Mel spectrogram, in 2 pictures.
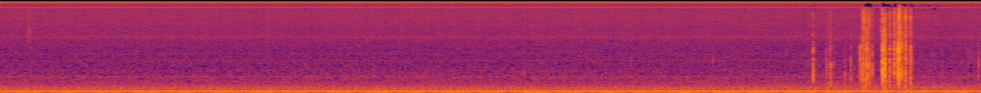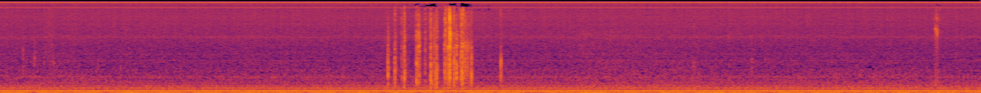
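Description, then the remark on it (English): Two brief, crisp riffles of a deck of tarot cards being shuffled, a few seconds apart, over a steady low electrical hum, with no talking. “Okay, and as I was shuffling, I saw the Queen of Cups healing.”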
